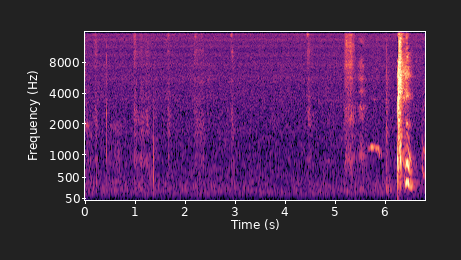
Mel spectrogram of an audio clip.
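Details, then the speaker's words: 10-week-old baby girl: a quiet room, then one sharp, explosive burst of air; a single infant sneeze. "oh that was a loud noise there was a loud"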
